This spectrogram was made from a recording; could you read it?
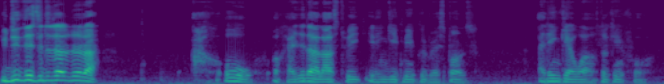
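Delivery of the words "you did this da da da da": put-on shouting, much higher, louder. Describing how they go at their partner when upset, retelling a shout. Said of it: "I go shouting like".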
